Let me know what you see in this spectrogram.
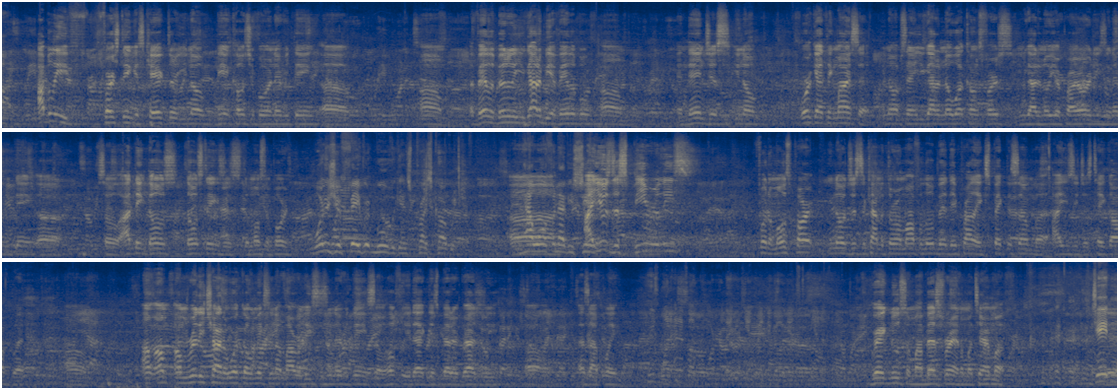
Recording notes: Press Conference from the NFL Combine. From the 2023 NFL Scouting Combine.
